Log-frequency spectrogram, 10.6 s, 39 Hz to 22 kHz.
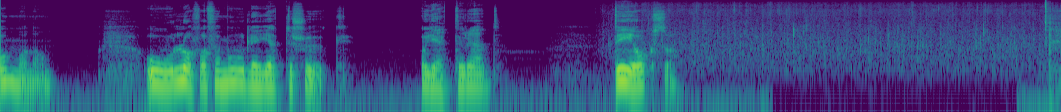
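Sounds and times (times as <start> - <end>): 
speech: 0.0 - 3.5, 4.2 - 5.0, 6.1 - 6.8
heavy rain pouring: 6.1 - 10.6.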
